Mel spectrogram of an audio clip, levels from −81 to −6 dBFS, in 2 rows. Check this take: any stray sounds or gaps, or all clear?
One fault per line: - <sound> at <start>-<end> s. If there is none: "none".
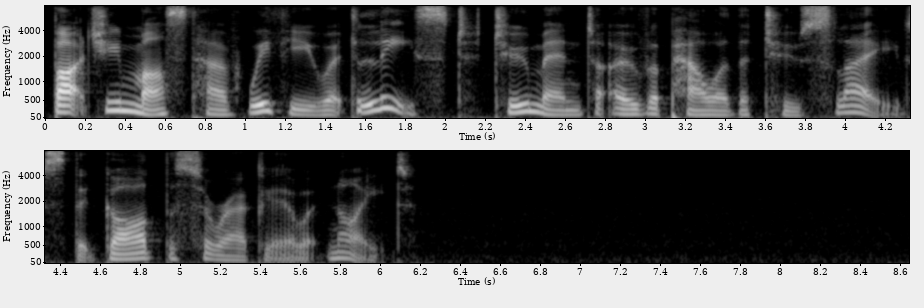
none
